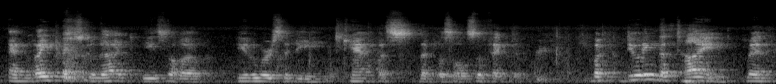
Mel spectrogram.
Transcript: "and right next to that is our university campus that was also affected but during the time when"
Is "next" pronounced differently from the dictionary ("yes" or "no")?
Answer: yes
